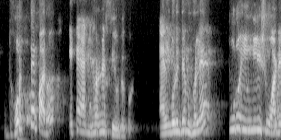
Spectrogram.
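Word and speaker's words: pseudo: flowchart এরপরে আসে সিউডোড সিউডো কোডের বাবা বানান এটা পিটা সাইলেন্ট থাকে সিউডো মানে আমরা প্রত্যেকে জানি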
